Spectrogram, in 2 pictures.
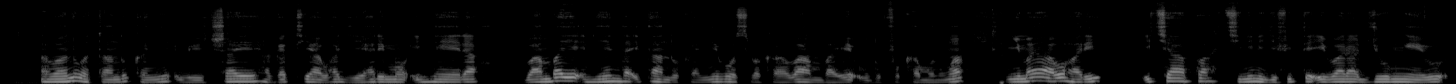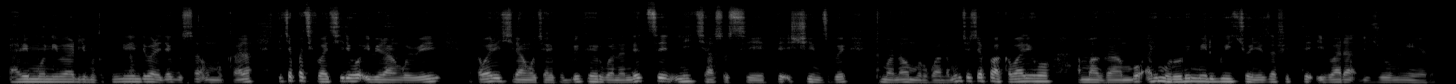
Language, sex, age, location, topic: Kinyarwanda, male, 18-24, Nyagatare, health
